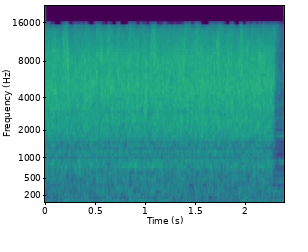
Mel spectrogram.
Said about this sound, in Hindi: ब्रिटेन में लंदन सहित कई इलाकों में भारी बारिश हो रही है।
